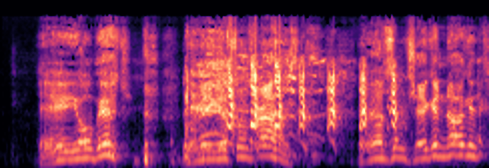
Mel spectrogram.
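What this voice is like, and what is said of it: Gruff barking imitation of another person's voice. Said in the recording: “Clifford's voice will be done by DMX ... That's pretty good. That's pretty good impersonation ... I can't do that bark, man. Like, he's, like, thrusting so much air”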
